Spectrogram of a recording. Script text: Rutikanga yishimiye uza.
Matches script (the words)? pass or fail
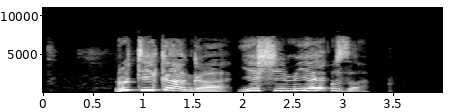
pass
